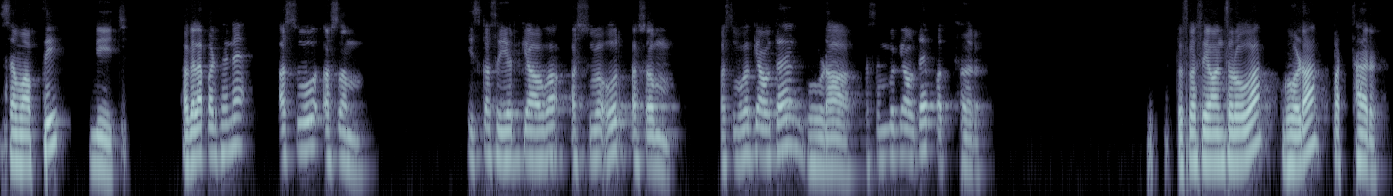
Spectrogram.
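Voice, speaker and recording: A man's voice: on the high side, measured pace, long pauses. A man teaching a Hindi exam practice lesson. He asks questions and answers them himself, repeating each answer several times. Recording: tinny phone-like audio.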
